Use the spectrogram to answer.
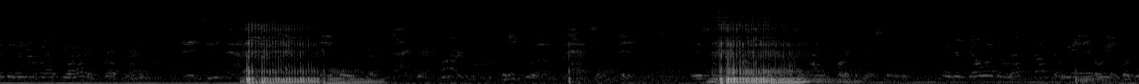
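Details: Two loud, low, rumbling snores about five seconds apart from a sleeping Staffordshire bull terrier, with quiet breathing between them.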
